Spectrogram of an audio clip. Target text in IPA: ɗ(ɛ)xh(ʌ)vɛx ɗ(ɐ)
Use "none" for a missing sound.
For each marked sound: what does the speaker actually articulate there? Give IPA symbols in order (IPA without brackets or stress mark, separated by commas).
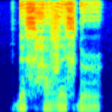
ɛ, a, ə˞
